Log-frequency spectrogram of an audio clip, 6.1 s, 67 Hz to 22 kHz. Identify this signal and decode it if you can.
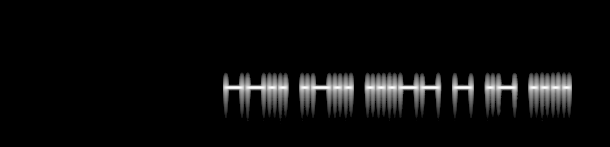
Morse code, heard as a keyed tone, about 22 wpm, 700 Hz. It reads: ZL3TAH
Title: DXCC-100 Call Signs - 6 Characters - Repeated 3x - 22wpm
